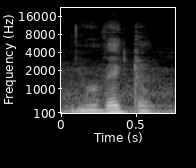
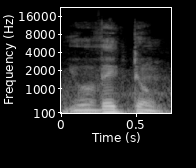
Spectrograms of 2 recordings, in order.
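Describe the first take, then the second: No difference in how they are said.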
